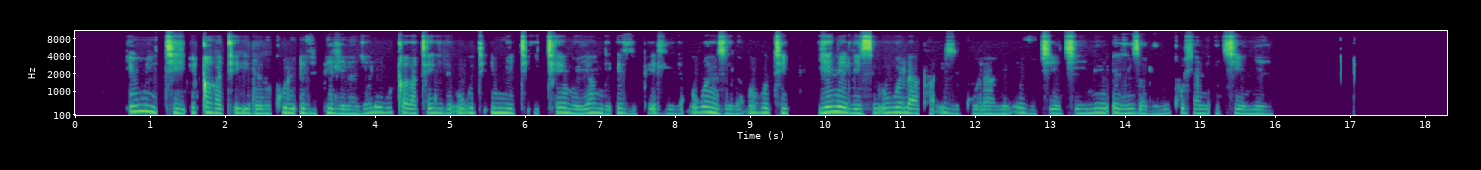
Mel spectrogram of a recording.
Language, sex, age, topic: North Ndebele, male, 36-49, health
